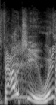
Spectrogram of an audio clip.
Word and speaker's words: Fauci: Oh, Fossey. – That's not how you say it. You are Italian. What are you doing? – Fossey. – I said Fossey. – It's Fauci.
